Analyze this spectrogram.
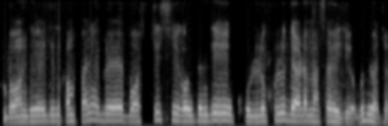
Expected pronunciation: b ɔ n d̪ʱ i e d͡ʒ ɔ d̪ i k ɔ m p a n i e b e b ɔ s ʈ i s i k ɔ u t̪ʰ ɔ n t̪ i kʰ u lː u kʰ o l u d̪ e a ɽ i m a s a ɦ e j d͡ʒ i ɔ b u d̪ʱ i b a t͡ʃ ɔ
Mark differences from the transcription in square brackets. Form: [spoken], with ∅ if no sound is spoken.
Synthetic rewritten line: b ɔ n d̪ʱ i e d͡ʒ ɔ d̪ i k ɔ m p a n i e b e b ɔ s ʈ i s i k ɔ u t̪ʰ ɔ n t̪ i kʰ u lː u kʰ [u] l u d̪ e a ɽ [a] m a s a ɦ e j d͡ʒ i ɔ b u d̪ʱ i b a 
